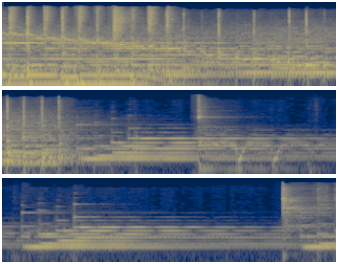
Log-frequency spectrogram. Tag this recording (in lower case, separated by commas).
music, vibraphone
